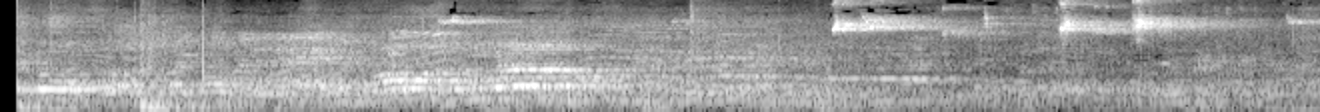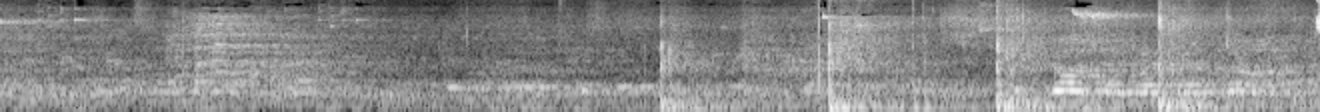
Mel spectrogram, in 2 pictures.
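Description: Young players call out to each other in a large echoing gym.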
